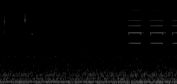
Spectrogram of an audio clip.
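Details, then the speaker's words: Desktop PC bench-tested with power supply, motherboard, CPU and graphics card but no RAM installed, beep speaker fitted: run of short evenly spaced high beeps signalling a memory fault; board likely fine. "지금 삐삐삐삐 소리가 나죠? 이게 바로 지금 여기서 나는 비품입니다. 지금이 소리 같은 경우에는 메모리 쪽에 분량이 있다고 알려주는 소리입니다."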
